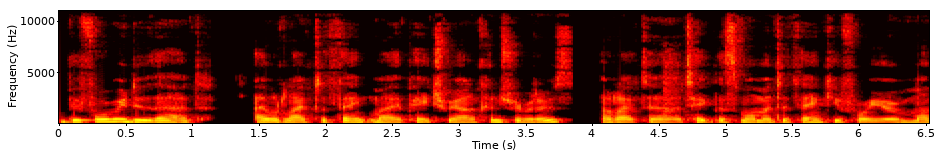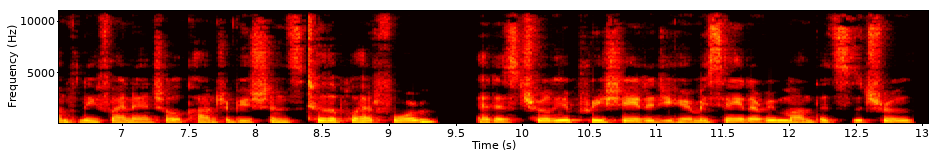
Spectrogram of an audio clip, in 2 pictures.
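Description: A woman hosting her own podcast, talking alone in a chatty, rambling way, her voice still slightly hoarse from illness. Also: on the low side, darkish tone. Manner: chatty, rambling, goes off on tangents. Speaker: podcast host. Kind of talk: solo podcast monologue. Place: home.

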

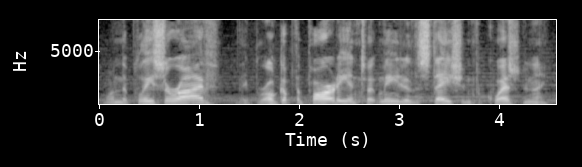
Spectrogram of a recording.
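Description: A man's voice: fairly high pitch, sing-song, brisk, faint music behind. An actor playing a rebellious, hard-drinking young man in a radio drama testimony. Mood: reflective. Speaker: dramatised testimony narrator and lead. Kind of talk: radio drama narration and acting.

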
